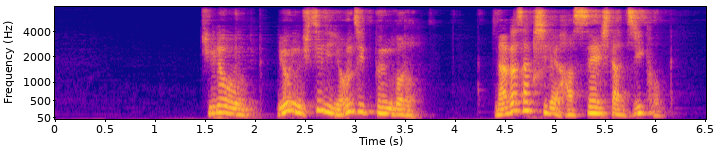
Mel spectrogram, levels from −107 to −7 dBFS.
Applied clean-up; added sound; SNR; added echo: neural mask model DeepFilterNet 3.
